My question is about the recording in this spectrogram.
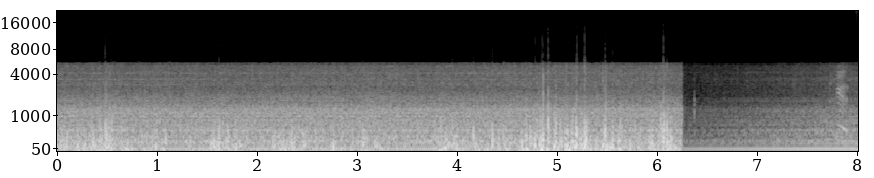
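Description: A motoring sailboat's engine running steadily with a low hum, under heavy wind buffeting on the microphone. About six seconds in, the sound drops suddenly to a quieter, steady engine hum.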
